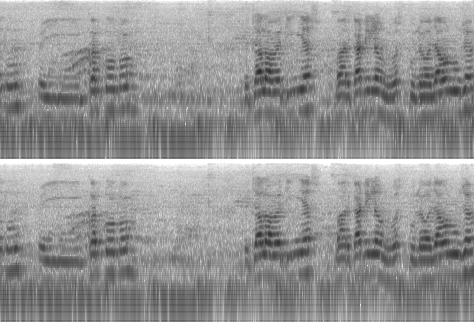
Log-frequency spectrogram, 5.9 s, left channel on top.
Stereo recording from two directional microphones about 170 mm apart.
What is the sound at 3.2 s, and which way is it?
Speech, centre (ahead or behind).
